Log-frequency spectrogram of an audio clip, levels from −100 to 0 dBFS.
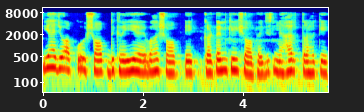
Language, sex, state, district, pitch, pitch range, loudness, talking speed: Hindi, female, Uttar Pradesh, Etah, 195 Hz, 185-210 Hz, -15 LUFS, 190 wpm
